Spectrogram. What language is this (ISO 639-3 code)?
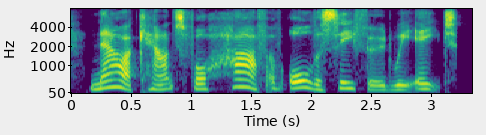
eng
